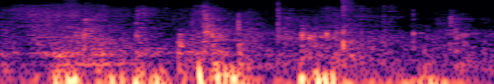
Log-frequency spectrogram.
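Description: Faint footsteps walking across a tiled floor, dull thuds about two a second.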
